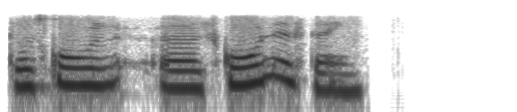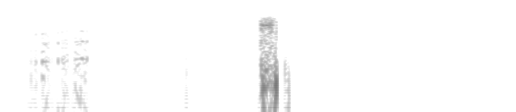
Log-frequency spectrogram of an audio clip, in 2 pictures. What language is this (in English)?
Dogri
